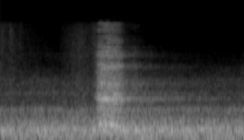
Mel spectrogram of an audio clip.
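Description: An elderly man gasps weakly, close by.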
